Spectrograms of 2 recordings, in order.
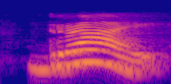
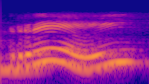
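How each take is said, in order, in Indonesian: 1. Vokalnya berbunyi seperti eye. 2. Vokalnya berbunyi seperti ay. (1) "E I dibaca A I" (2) "Bukan dray"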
